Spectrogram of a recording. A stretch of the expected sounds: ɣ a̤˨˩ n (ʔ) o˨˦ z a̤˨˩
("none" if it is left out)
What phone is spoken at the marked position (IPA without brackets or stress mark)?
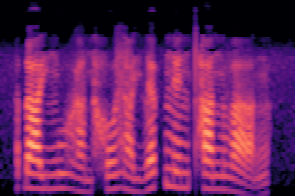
h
